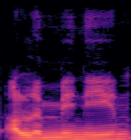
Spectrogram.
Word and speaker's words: aluminium: In this car, I've got carbon fiber, I've got brushed aluminium, or aluminum as the Americans say, I've got Alcantara, and I think, again, and I call it fabric slash carpet, okay?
